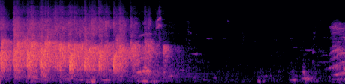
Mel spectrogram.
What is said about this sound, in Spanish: Iglesia, un aplauso para Dios.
